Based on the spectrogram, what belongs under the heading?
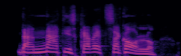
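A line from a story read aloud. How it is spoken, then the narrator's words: Furious yell. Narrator (Italian): urlò il fruttivendolo fuori di sé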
